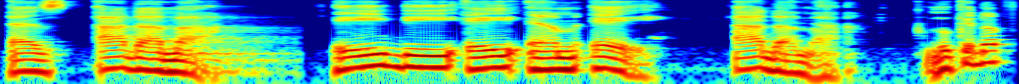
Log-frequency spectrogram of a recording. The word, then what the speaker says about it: Adam: The pronunciation then becomes Adam, as the scholars give it in their literature. But this is not the pronunciation given in the Quran. In the Quran, it is given as Adama. Every time you see it, you're going to see Adama, which, as I have stated, is a verb.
